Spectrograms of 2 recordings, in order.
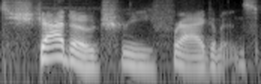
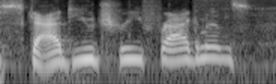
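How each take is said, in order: First: The first word starts with an 'sh' sound. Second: The first word starts with an 'sk' sound. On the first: The speaker calls it right. "are pronounced Shadow tree fragments" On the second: The speaker calls it wrong. "I'm using their mispronunciations just for uh, phonetic clarity"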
